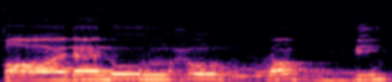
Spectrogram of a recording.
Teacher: ہا کو را سے ملا دیں گے. ہا کے اوپر تنوین ہے، پڑھنا تو چاہیے تھا نوحن، لیکن ہم تنوین کو نہیں پڑھیں گے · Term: ادغام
